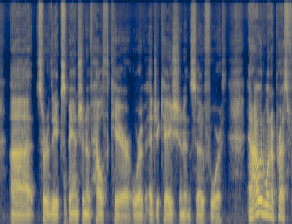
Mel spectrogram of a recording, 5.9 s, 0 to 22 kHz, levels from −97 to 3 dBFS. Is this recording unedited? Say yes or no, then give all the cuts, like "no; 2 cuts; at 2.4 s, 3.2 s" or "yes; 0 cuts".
yes; 0 cuts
